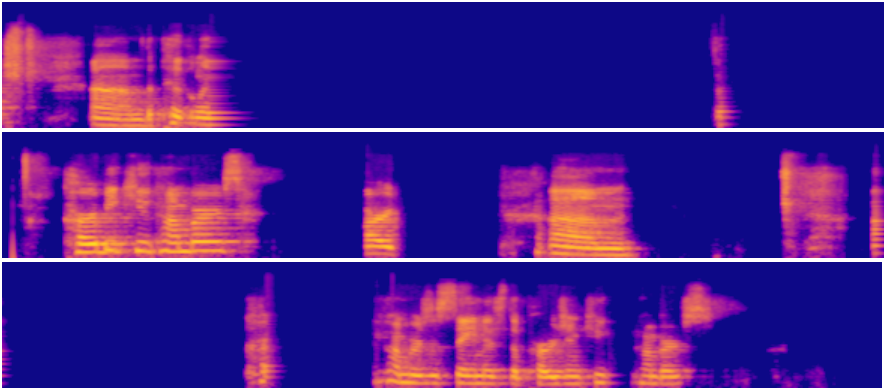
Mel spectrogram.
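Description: A young woman talks with animation, close to the microphone, with long pauses.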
